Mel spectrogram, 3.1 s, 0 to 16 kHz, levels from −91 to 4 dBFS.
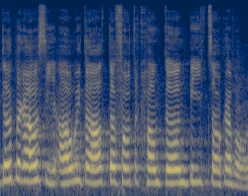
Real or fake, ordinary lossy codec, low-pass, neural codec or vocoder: fake; none; 14.4 kHz; codec, 44.1 kHz, 7.8 kbps, Pupu-Codec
